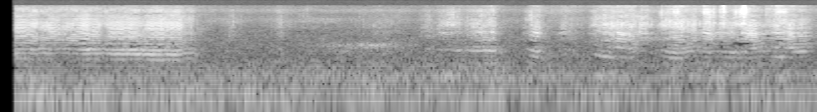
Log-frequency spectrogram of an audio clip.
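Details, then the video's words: Bumblebee buzz pollinating a flower, a higher-pitched buzz released to shake pollen loose, heard as a steady, tonal whine in the opening second before the pitch shifts and fades into a softer, lower hum. "Bumble bee buzz pollination"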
